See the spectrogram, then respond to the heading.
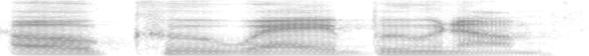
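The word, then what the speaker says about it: Okwuegbunam: Why don't you try to pronounce the whole thing for me? So it's Albert Okuwe Bunam.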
